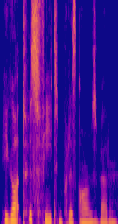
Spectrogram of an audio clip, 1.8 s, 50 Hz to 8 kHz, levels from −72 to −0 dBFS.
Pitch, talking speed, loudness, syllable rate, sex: 170 Hz, 370 wpm, -22 LUFS, 7.2 syllables/s, female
